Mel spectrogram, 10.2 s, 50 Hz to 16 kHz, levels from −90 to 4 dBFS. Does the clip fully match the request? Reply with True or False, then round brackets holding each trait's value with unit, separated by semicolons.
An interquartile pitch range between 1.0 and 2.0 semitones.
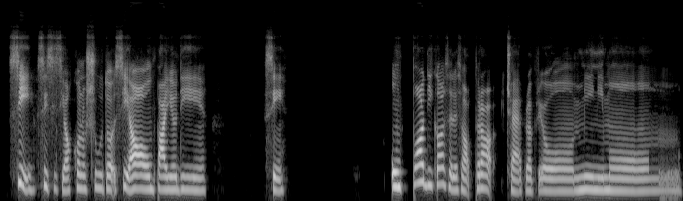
False (2.5 semitones)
